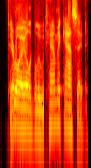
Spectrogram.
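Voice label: "pteroylglutamic acid", American English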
